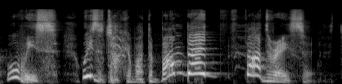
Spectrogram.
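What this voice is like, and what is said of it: Jar Jar Binks character voice. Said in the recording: “No, Jar Jar. ... With a slightly racist accent. ... it's devolving into the Little Mario voice.”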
